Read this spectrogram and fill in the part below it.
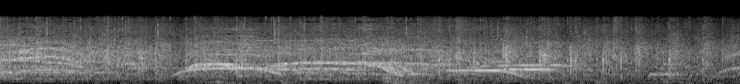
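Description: A group of people clap their hands.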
